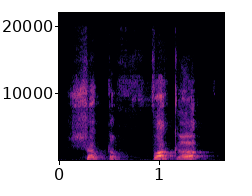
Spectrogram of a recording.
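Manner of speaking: slow, punched-out shut the fuck up; slow hammered command; emphatic telling-off. Real, not acted. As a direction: spell it out word by word. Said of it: "telling twenty-somethings off".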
